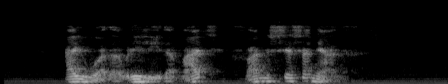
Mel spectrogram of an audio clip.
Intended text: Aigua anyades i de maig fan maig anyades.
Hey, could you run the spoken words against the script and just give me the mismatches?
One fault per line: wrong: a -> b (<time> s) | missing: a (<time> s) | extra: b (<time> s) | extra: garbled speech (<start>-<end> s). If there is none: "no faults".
wrong: anyades -> d'abril (1.1 s)
wrong: maig -> ses (2.8 s)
